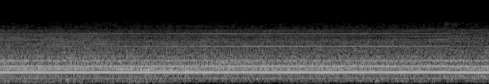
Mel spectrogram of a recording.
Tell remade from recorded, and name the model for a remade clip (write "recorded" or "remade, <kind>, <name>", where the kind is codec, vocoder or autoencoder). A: recorded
